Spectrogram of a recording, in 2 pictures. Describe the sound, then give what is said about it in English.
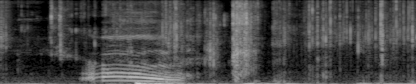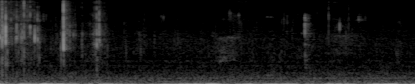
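Loud crunching of Doritos tortilla chips being chewed in irregular bursts, with a short voiced murmur near the start and quieter crunches trailing off toward the end. “All right, so that's how we're easing into this episode, the sound of us crunching.”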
